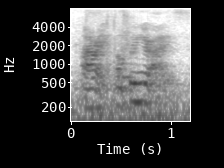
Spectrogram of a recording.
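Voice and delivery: normal talking voice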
